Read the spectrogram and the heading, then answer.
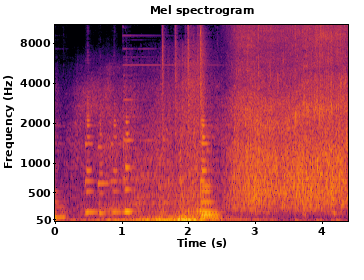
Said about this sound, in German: Um zu ihm in die Forschungsstation zu kommen, musste ich erstmal einen kleinen Fluss durchqueren.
